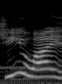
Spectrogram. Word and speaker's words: GUI: Gooey. You like gooey? No, but GUI is most definitely supposed to be pronounced gui.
